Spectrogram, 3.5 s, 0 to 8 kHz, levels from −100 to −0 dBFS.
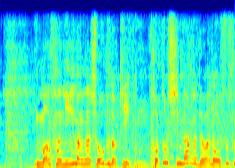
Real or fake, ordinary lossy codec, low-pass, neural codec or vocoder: fake; none; 7.2 kHz; codec, 16 kHz, 4.8 kbps, FACodec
